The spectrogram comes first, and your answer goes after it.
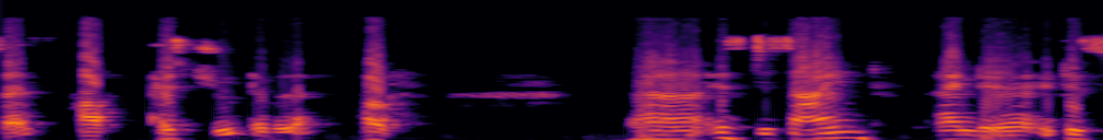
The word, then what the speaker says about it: Hough: It is pronounced as Hough, Hough.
